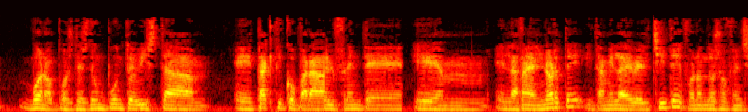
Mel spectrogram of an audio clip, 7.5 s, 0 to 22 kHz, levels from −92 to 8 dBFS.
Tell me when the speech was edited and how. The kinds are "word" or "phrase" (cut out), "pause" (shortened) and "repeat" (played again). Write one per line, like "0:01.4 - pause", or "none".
0:03.2 - word
0:04.0 - word
0:05.2 - word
